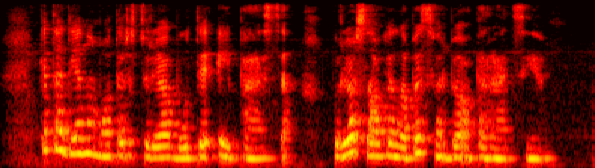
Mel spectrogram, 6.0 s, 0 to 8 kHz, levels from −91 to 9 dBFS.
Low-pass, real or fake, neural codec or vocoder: 7.2 kHz; real; none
